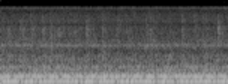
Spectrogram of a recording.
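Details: Like-new Samsung front-load washer with a load, final spin speeding up progressively: steady, even constant-tone hum with no thumping or rubbing; smooth, not off balance, no weird noises, normal.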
